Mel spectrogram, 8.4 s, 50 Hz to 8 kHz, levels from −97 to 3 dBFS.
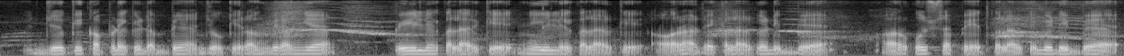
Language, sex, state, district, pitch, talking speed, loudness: Hindi, male, Bihar, Saharsa, 260 Hz, 205 wpm, -22 LUFS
